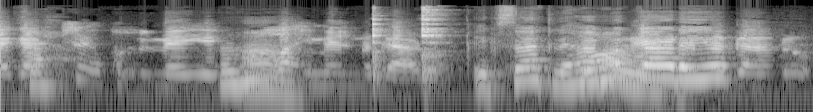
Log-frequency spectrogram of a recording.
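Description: A person talking in short phrases, broken about two seconds in by a few sharp clinks.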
